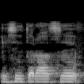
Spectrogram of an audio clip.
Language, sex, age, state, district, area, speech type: Hindi, male, 18-30, Rajasthan, Bharatpur, urban, spontaneous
